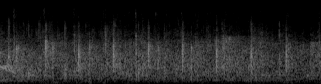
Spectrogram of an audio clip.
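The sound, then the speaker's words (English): An audience applauds itself steadily for a few seconds, dense overlapping claps forming a bright, sustained wash of sound with no one talking over it. “Yeah, you can clap for yourself.”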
